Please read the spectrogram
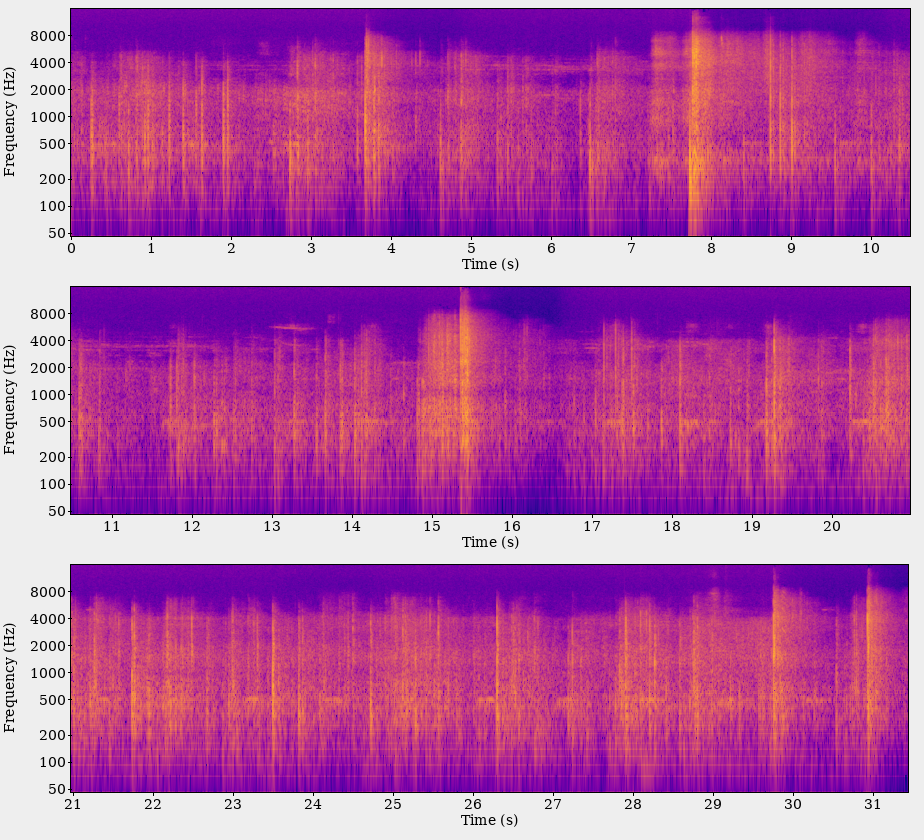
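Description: Many fireworks going off, a steady crackle of overlapping bangs and pops, with two louder booms about eight seconds in and again about fifteen seconds in.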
